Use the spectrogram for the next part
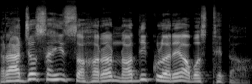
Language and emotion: Odia, neutral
